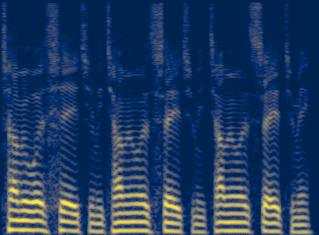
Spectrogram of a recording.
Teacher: the first you is missing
